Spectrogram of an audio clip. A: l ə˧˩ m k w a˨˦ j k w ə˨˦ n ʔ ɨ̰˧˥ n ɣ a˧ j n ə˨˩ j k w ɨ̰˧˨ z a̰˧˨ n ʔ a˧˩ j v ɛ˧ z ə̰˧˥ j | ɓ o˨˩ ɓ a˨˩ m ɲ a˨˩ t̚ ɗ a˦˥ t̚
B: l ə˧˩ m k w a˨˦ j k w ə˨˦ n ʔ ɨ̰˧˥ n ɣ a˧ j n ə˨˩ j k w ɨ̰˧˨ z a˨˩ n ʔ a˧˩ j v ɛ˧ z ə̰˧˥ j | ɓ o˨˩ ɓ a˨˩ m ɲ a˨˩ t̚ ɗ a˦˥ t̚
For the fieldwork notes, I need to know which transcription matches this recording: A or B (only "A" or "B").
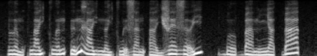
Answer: B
